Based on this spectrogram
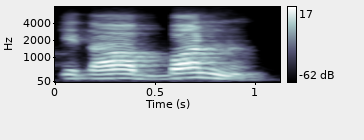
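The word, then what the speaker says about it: كتابًا: We don't pronounce this alif. We only write this alif. But we don't pronounce this alif. We will pronounce ba. The tanween is on ba. Kitaban.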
